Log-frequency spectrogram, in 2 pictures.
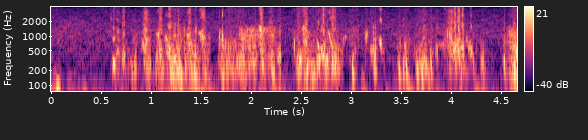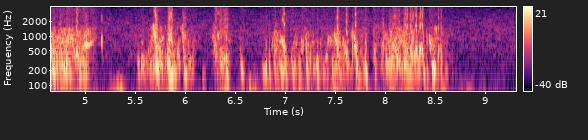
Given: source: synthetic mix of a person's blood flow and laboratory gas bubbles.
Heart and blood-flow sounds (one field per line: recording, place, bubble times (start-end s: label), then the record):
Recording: Doppler ultrasound of blood flow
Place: subclavian vein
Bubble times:
0.59-1.60 s: bubbles
1.67-2.33 s: bubbles
2.40-3.08 s: bubbles
3.14-3.35 s: bubbles
3.45-4.38 s: bubbles
4.51-5.21 s: bubbles
5.50-6.13 s: bubbles
6.27-6.48 s: bubbles
6.54-6.63 s: bubbles
6.75-7.84 s: bubbles
7.87-8.70 s: bubbles
From the record:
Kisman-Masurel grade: 444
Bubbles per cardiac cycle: continuous sound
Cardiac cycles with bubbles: 100%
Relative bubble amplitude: maximal (0.775 to 0.999)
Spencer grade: 4 (maximum detectable bubble signal sounding continuously throughout systole and diastole of every cardiac period, and overriding the amplitude of the normal cardiac signals)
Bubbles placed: anywhere in the cardiac cycle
